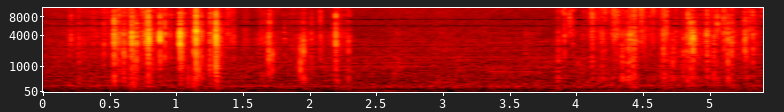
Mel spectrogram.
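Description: Fingertips tap and scratch the top of a flat, sealed white plastic/paper-laminate nougat bar package with crimped edges, full of nougat bars and lying on a sofa. Bright, crisp crinkles come in an irregular cluster, pause into near-silence, then return in a second crinkly burst before the hand lifts away near the end.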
